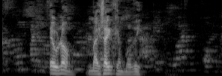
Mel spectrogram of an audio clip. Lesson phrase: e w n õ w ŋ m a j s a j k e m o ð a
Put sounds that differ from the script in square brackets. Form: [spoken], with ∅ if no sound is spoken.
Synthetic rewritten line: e w n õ [∅] ŋ m a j s a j k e m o ð [i]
